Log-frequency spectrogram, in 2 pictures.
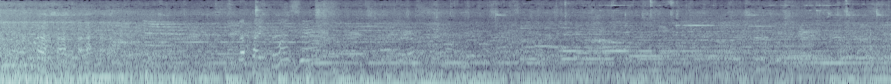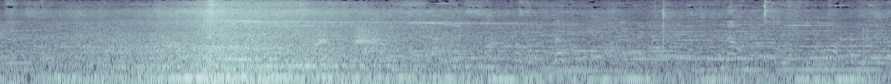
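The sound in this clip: A car driving along with a steady engine hum that swells louder midway and then eases back, as voices talk over it throughout.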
